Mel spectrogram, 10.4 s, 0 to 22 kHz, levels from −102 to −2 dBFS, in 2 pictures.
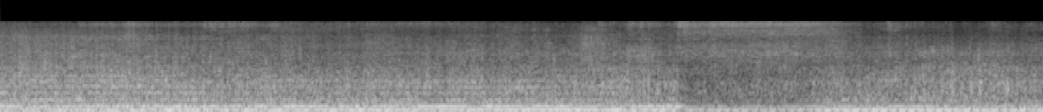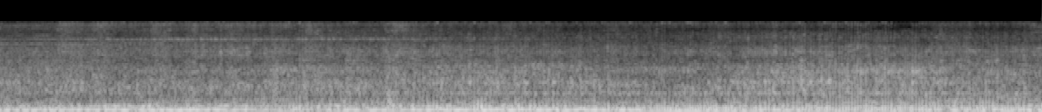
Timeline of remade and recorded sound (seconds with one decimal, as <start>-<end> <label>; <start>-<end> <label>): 0.0-0.4 recorded; 0.4-1.4 remade; 1.4-3.0 recorded; 3.0-3.6 remade; 3.6-5.6 recorded; 5.6-10.4 remade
